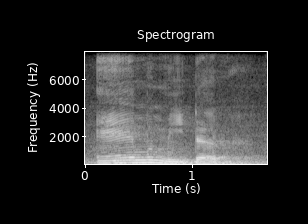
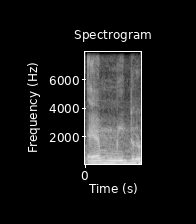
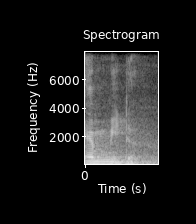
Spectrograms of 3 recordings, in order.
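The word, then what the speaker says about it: ammeter: नाम ध्यान रखना उसका, एमीमीटर। कई लोग इसको एमीमीटर पढ़ लेते हैं, कई लोग इसको एम मीटर पढ़ते हैं। तो बेटा इसका करेक्ट प्रोनाउंसिएशन है एमीमीटर।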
